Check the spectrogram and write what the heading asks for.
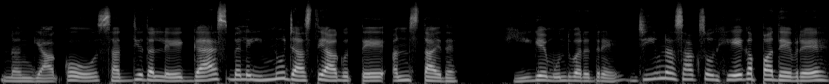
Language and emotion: Kannada, fearful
